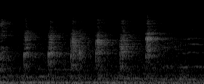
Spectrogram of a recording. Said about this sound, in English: Hey, that was like a, I don't know if that was like a nice meow or aggressive. Well, this is happy. Oh, is it happy now? Yeah. Hey, kitty.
